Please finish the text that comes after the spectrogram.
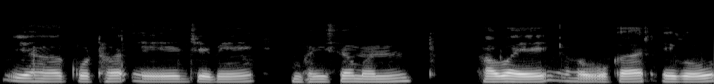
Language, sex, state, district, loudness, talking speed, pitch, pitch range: Chhattisgarhi, male, Chhattisgarh, Jashpur, -19 LUFS, 85 wpm, 130 Hz, 125-135 Hz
